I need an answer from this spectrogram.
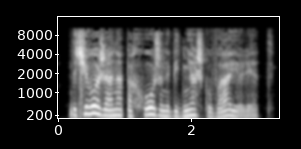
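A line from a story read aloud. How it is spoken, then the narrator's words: Sad. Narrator (Russian): проговорила она, печально покачав головой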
